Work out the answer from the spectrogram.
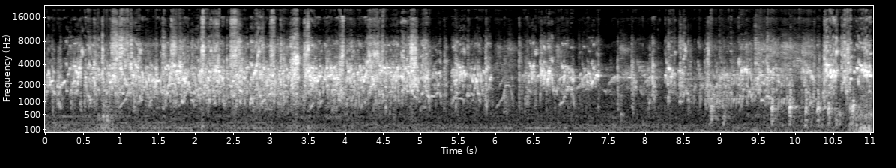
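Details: Pet budgerigars at feeding time with fresh fruit, giving a continuous busy chatter of squawks, chirps and warbling notes throughout, dense and overlapping, with no clear pauses.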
